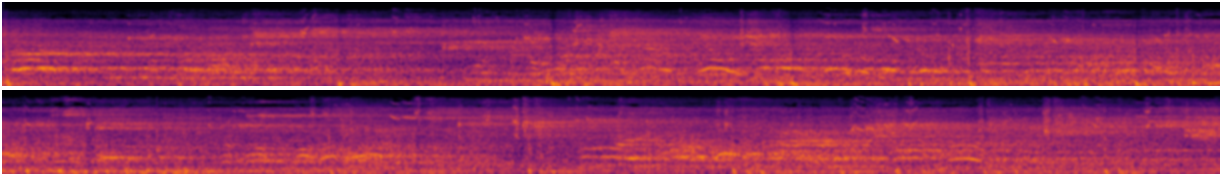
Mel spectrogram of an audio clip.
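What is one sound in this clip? A basketball bounces on the floor.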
